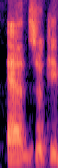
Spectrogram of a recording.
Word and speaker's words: adzuki: off adzuki beans zucchinis adzuki beans adzuki okay sorry if I don't have a complete correct pronunciation it might be a Z not a DZ okay but they're they're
